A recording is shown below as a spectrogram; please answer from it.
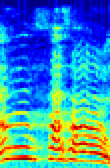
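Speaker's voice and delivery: loud, high fake laugh; mocking laugh imitation. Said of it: "Bob is just laugh".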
